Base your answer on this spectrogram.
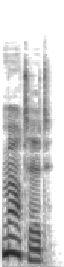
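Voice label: "martyred", British English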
